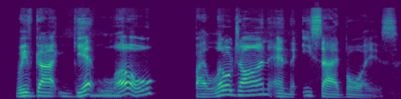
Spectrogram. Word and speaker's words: Lil Jon: You should learn to say his name right first. Lil Jon? It's not Little John.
